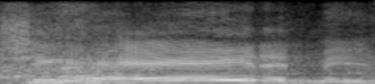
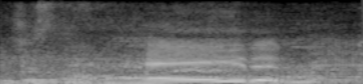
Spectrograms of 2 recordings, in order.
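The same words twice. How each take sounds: First: Hated slowed and louder; stress on hated. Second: Hated drawn out with a laugh; stress on hated. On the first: Comedian repeating how much she hated him, hated stretched. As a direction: lean on hated. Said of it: "stressed repeat". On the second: Comedian repeating the point, hated drawn out. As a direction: stretch hated. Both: Shown as a demonstration.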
